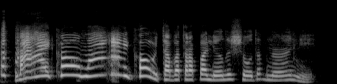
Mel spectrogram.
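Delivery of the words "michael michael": put-on higher-pitched drunken shouting. Retelling a drunken night at a drag show: retelling a drunken shout. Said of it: "fiquei gritando "Gogoboy"".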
